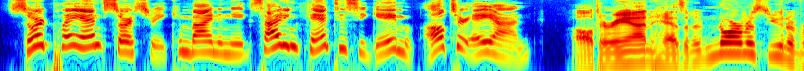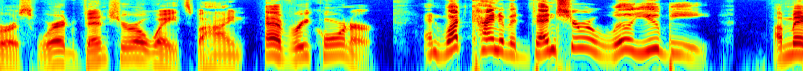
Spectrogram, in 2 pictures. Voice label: radio ad; alter aeon class radio ad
